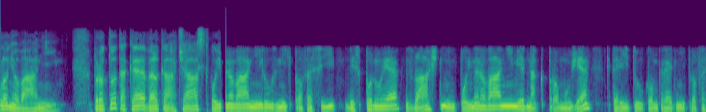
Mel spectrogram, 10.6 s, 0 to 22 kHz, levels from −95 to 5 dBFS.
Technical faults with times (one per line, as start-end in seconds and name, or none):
3.30-3.38 handover gap
3.38-10.60 fallback to narrowband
